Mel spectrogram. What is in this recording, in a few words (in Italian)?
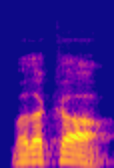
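"caa", dialettale crespinese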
